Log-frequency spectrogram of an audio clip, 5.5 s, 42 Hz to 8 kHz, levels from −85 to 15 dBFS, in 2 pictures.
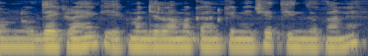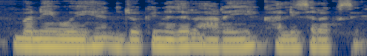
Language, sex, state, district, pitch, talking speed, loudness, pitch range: Hindi, male, Delhi, New Delhi, 105 Hz, 270 wpm, -18 LUFS, 105-110 Hz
